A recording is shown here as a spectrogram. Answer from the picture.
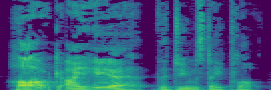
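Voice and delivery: put-on hammy RP British accent, booming stage announcement; received British accent. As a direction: proclaim it like an RP British stage herald. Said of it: "your received British accent".

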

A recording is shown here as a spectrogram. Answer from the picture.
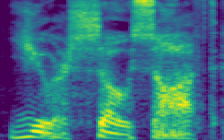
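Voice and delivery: low, slow, drawn-out scolding; retold self-reproach, stretched out and low; berating himself. Man berating himself in the mirror, low slow scolding. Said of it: "looking at myself".

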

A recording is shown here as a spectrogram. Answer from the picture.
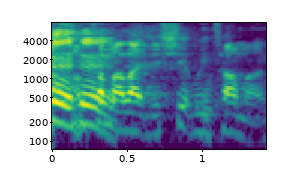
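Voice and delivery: starts with a laugh, then settles down; laughing, then calm. Real, not acted. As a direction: laugh through it, then say it straight. Repeats the same line, calmer.

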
